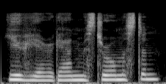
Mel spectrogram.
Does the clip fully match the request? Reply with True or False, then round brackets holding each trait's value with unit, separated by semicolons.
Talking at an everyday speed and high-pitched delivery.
True (180 wpm; 205 Hz)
